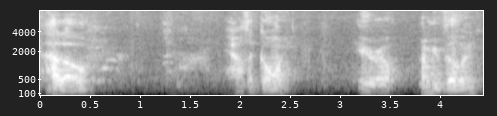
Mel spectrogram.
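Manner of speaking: low, soft voice of a masked character; hollow voice. Acted. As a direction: say it low and hollow, holding back volume. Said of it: "in his little hollow no-, voice".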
